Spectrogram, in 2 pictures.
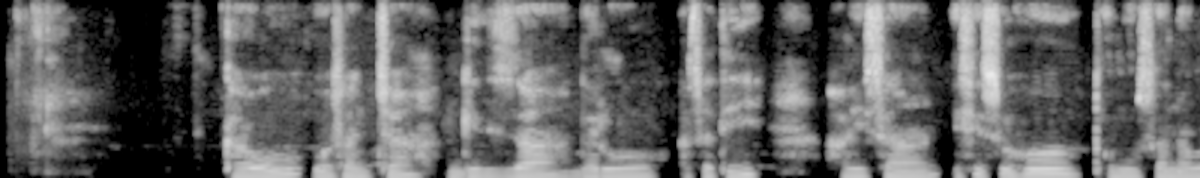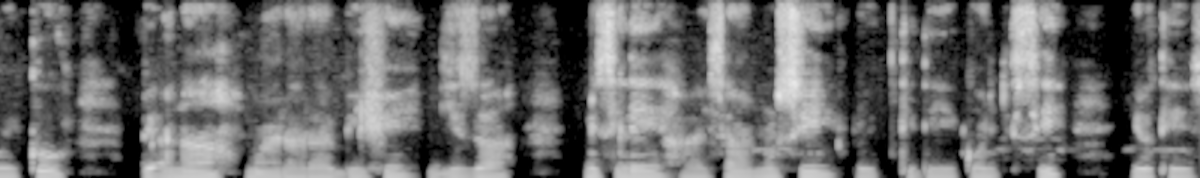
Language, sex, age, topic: Gamo, female, 18-24, government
